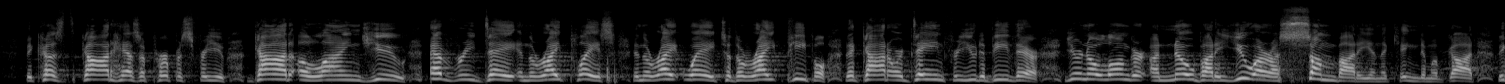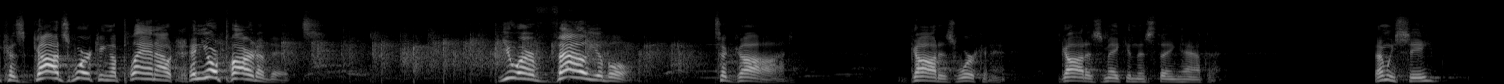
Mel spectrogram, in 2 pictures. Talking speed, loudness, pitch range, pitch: 150 wpm, -26 LUFS, 185-235 Hz, 210 Hz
